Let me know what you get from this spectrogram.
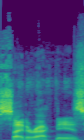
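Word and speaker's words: Cyrtarachne: this build is because we're going to use cider acne's facade which is how you pronounce it I promise whenever you grapple you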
